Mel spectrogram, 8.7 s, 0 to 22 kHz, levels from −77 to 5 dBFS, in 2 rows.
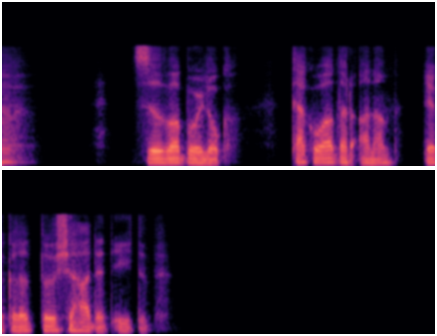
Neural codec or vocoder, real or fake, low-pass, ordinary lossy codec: codec, 16 kHz, about 1 kbps, DyCAST, with the encoder's durations; fake; 7.2 kHz; AAC, 32 kbps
